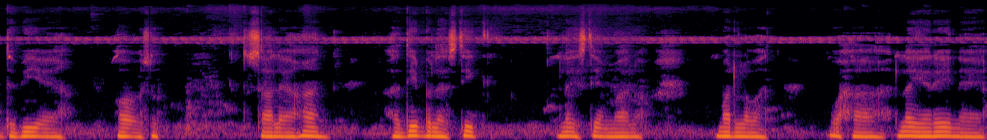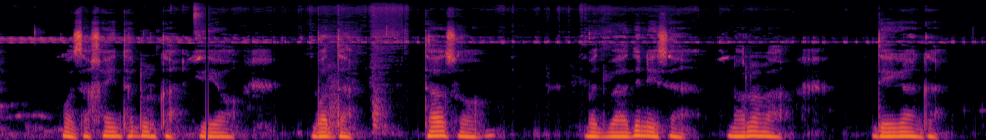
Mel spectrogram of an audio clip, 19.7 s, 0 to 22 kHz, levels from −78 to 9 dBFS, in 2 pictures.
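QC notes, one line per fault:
1.49–1.52 s and 11.93–11.96 s: corrupt frame decoded. Single damaged frames played with errors at about -20 and -10 dBFS. Misplaced energy.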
